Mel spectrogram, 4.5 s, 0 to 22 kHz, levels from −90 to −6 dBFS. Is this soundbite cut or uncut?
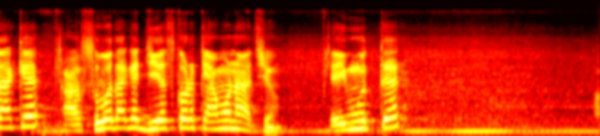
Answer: uncut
